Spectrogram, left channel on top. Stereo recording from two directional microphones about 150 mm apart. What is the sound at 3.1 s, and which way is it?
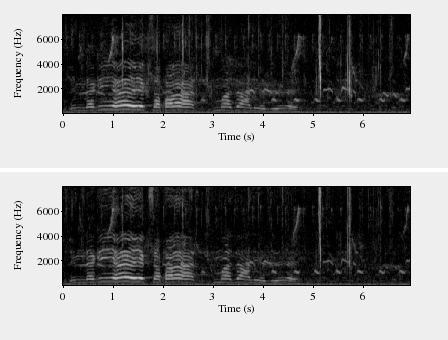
Livestock, 25° right (ahead or behind).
